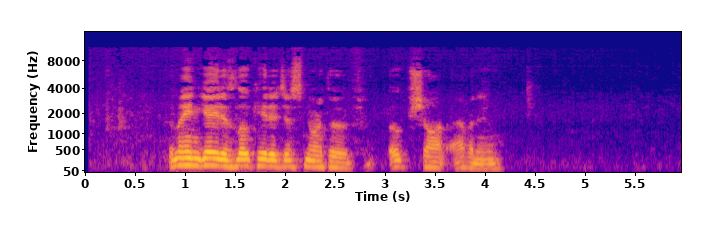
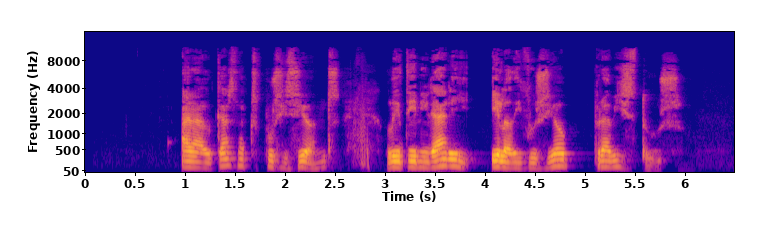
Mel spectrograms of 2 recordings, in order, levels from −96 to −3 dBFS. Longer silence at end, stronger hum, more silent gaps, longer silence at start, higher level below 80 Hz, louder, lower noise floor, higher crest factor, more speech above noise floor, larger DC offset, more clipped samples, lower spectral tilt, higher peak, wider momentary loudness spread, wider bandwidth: first, 1.8 s vs 0.55 s; neither; neither; about the same, 0.85 s vs 0.95 s; first, -54 dBFS vs -68 dBFS; first, -22 LUFS vs -27 LUFS; second, -66 dBFS vs -84 dBFS; about the same, 20 dB vs 20 dB; second, 45 dB vs 58 dB; neither; neither; about the same, -6 dB/octave vs -5 dB/octave; about the same, -4 dBFS vs -6 dBFS; about the same, 13 LU vs 15 LU; about the same, 11 kHz vs 11 kHz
